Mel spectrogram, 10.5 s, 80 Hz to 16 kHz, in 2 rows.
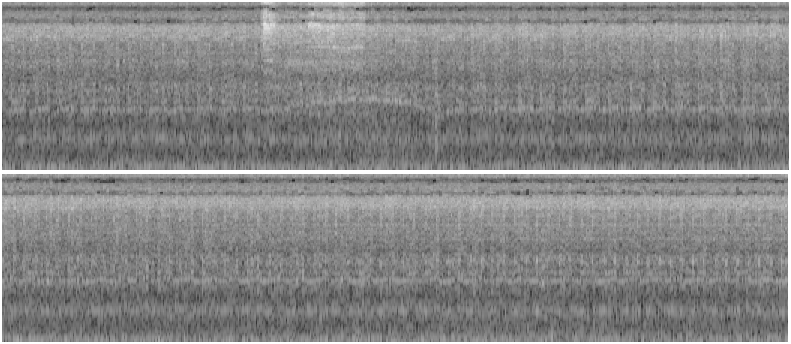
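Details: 2007 Chevrolet Silverado V6 with known lifter tap, before teardown: steady idle with fast, light ticking keeping pace with engine speed; engine ticking, lifter noise suspected.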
